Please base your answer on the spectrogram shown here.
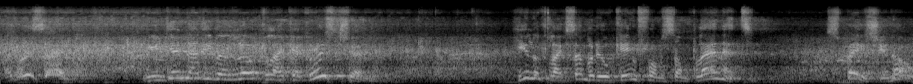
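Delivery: booming preacher's voice, very loud and high; full-force preaching. Real, not acted. Preacher telling the crowd about his nurse, booming.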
